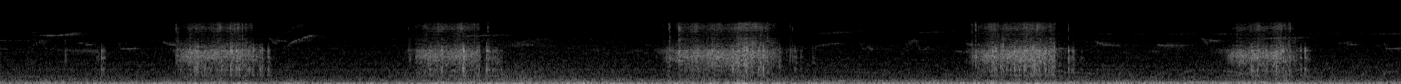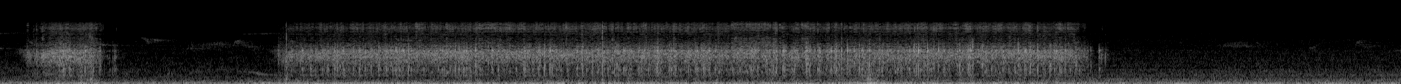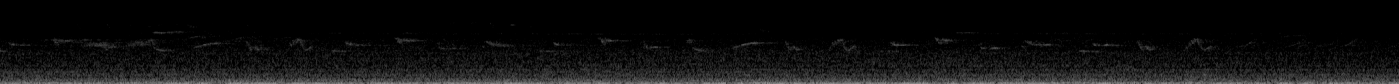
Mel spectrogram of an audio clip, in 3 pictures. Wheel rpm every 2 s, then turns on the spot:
10, 10, 10, 20, 10, 10, 10, 20, 30, 70, 70, 70, 30, 0, 0, 0, 0, 0, 0, 0, 0.
none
